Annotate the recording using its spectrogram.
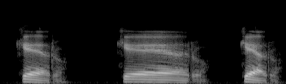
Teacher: no sotaque carioca de forma geral as vogais como e ou o e outras vogais também elas não são puras elas vão deslizar como em direção a um sonzinho de A então quando um carioca diz quero não não vai ser um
